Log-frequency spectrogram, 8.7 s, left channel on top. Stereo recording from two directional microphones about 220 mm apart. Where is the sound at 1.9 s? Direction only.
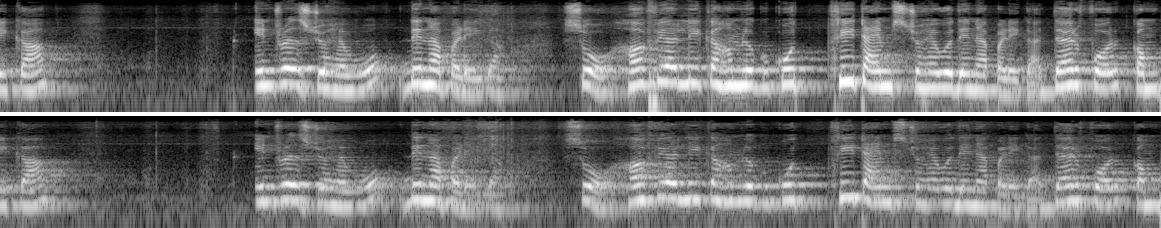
45° left (ahead or behind).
